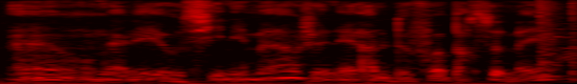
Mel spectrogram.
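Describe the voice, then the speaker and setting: The room adds an audible echo. In it, a man talks at a moderate speed. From southern France, Toulon. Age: 70s. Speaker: retired doctor and film enthusiast. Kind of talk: interview testimony. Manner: hesitant, many fillers.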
